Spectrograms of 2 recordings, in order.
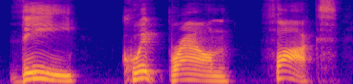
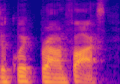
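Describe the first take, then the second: First: It is read in a choppy, emphasized way. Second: It is read in a smooth, even way.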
